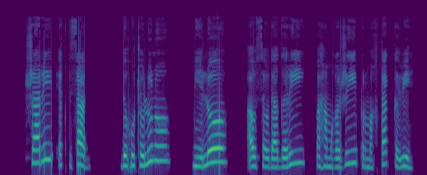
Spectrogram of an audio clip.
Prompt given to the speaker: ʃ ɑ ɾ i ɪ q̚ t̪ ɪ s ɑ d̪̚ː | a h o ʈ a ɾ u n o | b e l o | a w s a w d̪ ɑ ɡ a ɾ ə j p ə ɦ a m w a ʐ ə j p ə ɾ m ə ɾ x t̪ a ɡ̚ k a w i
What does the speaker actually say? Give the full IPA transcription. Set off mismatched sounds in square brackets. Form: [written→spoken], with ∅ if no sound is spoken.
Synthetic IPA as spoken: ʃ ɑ ɾ i ɪ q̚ t̪ ɪ s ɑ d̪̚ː | [a→ə] h o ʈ a [ɾ→l] u n o | [b→m] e l o | a w s a w d̪ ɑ ɡ a ɾ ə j p ə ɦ a m [w→ɣ] a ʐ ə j p ə ɾ m ə [ɾ→∅] x t̪ a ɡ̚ k a w i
